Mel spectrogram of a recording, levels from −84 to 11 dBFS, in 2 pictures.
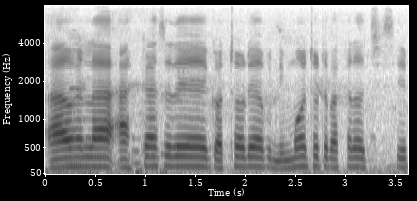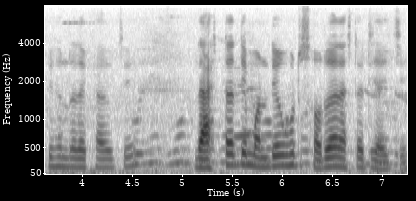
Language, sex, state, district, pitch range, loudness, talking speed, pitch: Odia, male, Odisha, Khordha, 150-175 Hz, -20 LUFS, 175 wpm, 165 Hz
